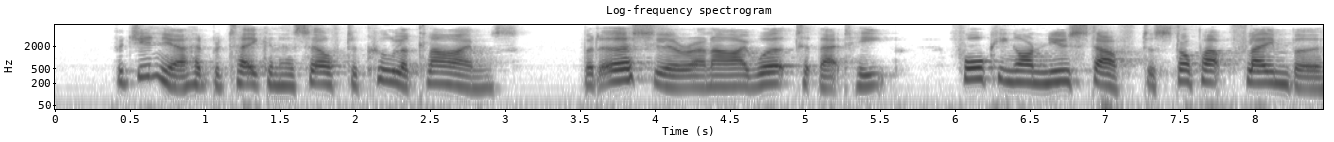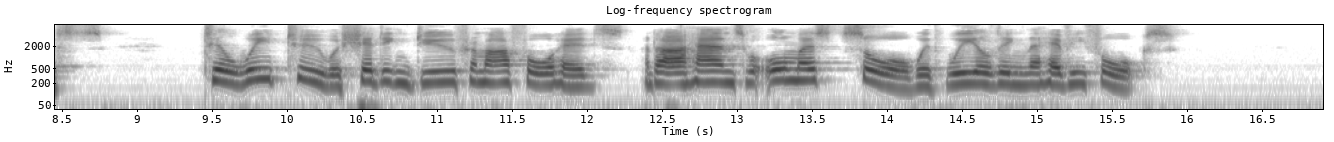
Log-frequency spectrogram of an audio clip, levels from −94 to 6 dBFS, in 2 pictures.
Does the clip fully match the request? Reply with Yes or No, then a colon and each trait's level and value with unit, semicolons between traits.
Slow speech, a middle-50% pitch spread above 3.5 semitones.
No: average, 155 wpm; average, 3.9 semitones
